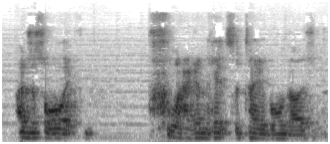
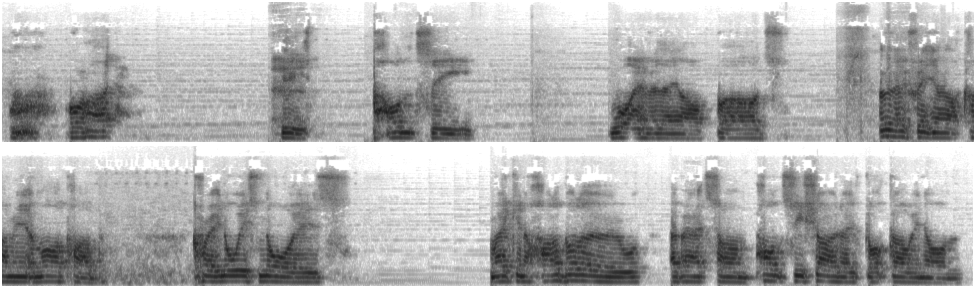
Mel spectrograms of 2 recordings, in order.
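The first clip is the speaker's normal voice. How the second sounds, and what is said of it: Rough common accent, less posh. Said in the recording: “put on a voice so that I don't sound quite as like out there and posh. So I sound like a little bit more common.”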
